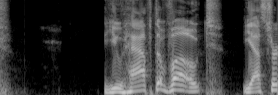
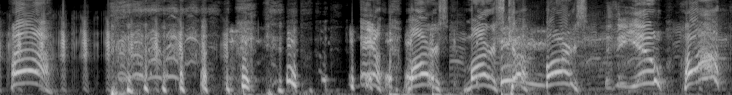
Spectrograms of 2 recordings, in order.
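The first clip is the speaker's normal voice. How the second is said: very high shouting alien; slower than usual. Acted. Host calls out alien-style.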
